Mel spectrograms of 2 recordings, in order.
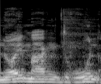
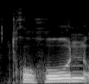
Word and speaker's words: Neumagen-Drohn: Leute sagen, also das Neumagen sagen Leute meistens richtig, aber Thron wird ähm, manchmal mit T oder das H an einer anderen Stelle ausgesprochen, dann ist das so Neumagen. Drohon oder sowas. Das ist ganz lustig, genau. Das klingt so ein bisschen wie aus Star Trek, Drohon.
